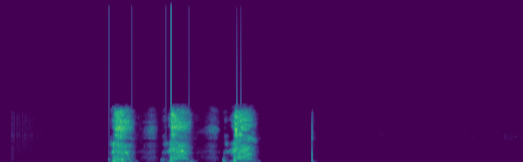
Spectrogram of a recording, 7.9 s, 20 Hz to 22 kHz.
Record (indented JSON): {
  "three_cough_length": "7.9 s",
  "three_cough_amplitude": 28190,
  "three_cough_signal_mean_std_ratio": 0.28,
  "survey_phase": "beta (2021-08-13 to 2022-03-07)",
  "age": "45-64",
  "gender": "Male",
  "wearing_mask": "No",
  "symptom_cough_any": true,
  "symptom_runny_or_blocked_nose": true,
  "symptom_fatigue": true,
  "smoker_status": "Ex-smoker",
  "respiratory_condition_asthma": false,
  "respiratory_condition_other": false,
  "recruitment_source": "Test and Trace",
  "submission_delay": "1 day",
  "covid_test_result": "Positive",
  "covid_test_method": "RT-qPCR",
  "covid_ct_value": 28.6,
  "covid_ct_gene": "N gene"
}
